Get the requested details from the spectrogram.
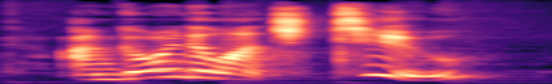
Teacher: the primary stress is on the word to. I'm going to lunch to, because it's at the end of a sentence.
